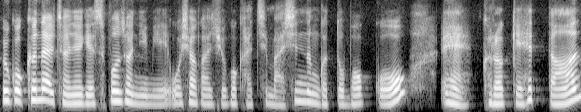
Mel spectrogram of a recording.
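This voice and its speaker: With a strong Gyeongsang accent, a woman speaks at a moderate pace with lively intonation. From South Gyeongsang, Korea (Changnyeong). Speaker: motivational speaker. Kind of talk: talk with slides to an audience. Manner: casual.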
